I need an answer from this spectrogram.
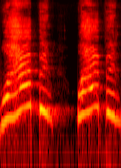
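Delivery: very high, loud, shrill, frantic scream. Retelling his sister's reaction after hearing he was shot, retelling frantic screaming. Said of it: "she started screaming".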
